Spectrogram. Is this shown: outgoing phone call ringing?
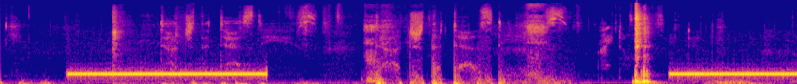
yes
